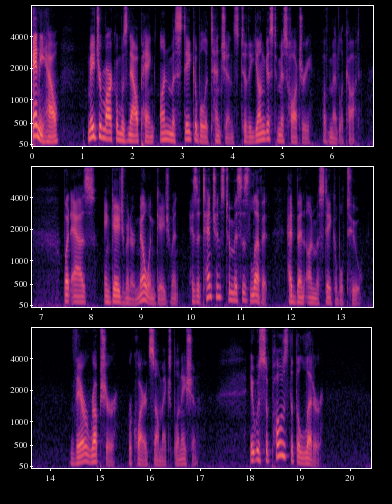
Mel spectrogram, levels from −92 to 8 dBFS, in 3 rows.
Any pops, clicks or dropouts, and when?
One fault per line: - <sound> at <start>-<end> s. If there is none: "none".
none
